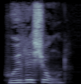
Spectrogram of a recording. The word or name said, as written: hudlæsion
